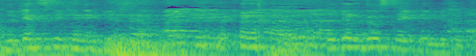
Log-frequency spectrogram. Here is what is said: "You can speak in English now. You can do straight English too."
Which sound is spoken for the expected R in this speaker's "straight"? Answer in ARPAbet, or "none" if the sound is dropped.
none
